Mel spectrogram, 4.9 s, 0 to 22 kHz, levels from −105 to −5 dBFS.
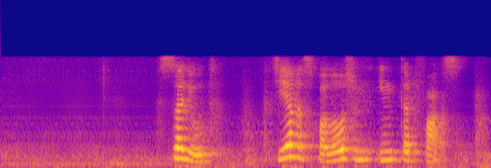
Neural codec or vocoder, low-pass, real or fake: codec, 24 kHz, 0.5 kbps, DualCodec; 5.4 kHz; fake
